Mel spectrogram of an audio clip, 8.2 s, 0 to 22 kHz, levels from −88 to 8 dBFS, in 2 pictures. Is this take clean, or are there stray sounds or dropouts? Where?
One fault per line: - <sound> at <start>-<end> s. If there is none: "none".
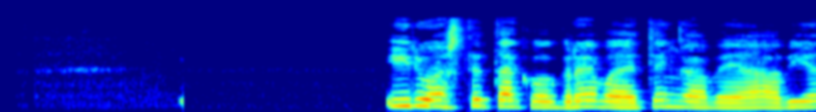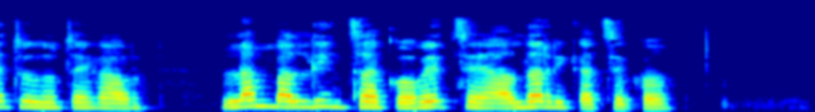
none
